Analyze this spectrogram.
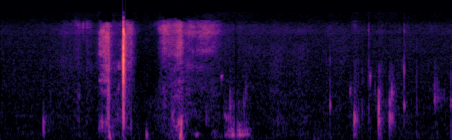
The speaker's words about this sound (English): Sorry, taking a sip of my coffee and bongs and brunch.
